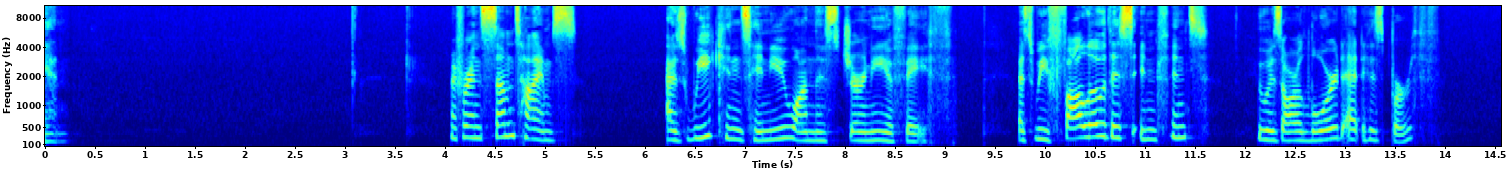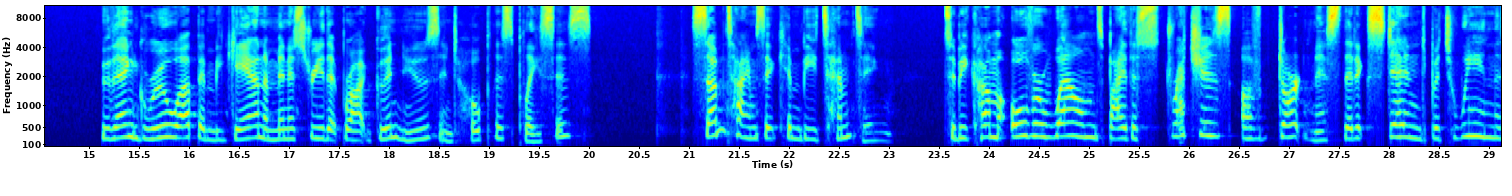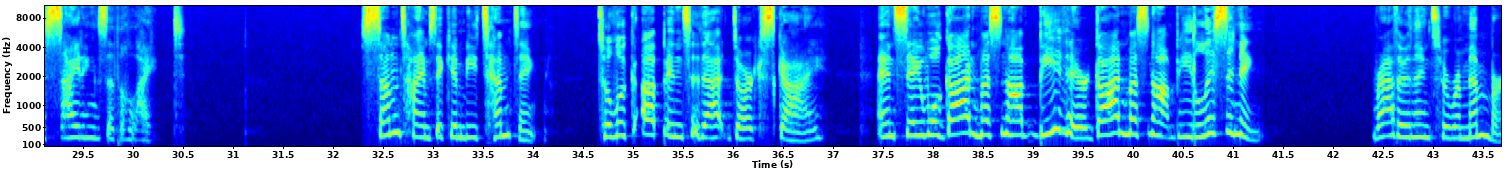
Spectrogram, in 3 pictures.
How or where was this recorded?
large echoing room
